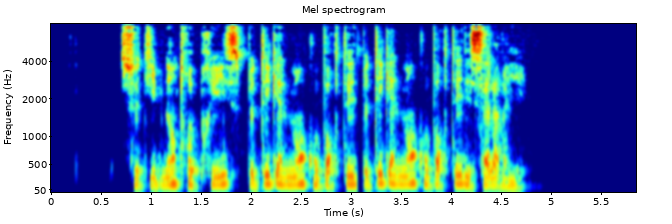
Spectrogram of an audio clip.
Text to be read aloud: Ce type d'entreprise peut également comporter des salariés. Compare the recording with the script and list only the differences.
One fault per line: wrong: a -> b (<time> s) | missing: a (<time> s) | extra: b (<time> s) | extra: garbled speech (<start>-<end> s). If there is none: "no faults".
extra: peut également comporter (3.0 s)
